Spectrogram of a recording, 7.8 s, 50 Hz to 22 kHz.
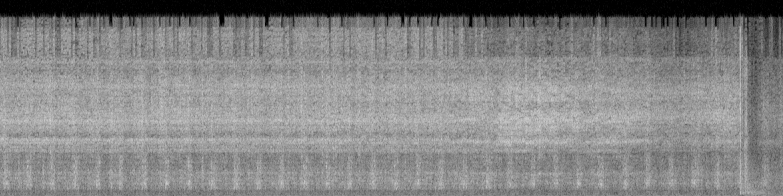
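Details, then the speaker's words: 1977 Dodge D150 Adventurer 360 V8, after sitting 12 years: rough loping idle with uneven thumps over a hiss, missing on a cylinder or two; owner suspects chewed-up plug wires. "I don't think we're running on very many cylinders. Those plug wires have been chewed up really bad."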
